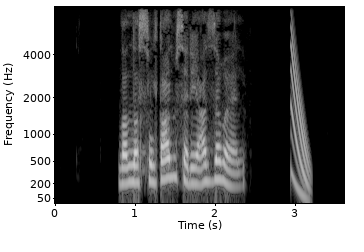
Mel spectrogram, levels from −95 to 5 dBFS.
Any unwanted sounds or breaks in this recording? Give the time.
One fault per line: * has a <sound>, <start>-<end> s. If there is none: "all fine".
* has a chirp, 2.9-3.2 s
